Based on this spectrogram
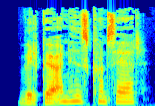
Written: velgørenhedskoncert

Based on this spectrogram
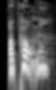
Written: ophovnet

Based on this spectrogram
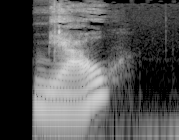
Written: mjav

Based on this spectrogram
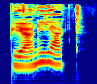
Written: bjørnejagt

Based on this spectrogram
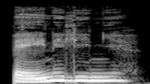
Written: banelinje

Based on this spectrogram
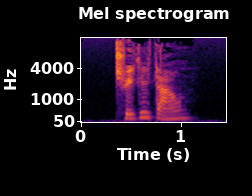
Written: trickle-down-

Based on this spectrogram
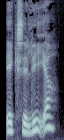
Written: excellere

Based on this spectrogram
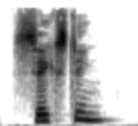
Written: sexting

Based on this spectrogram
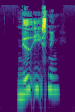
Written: nedisning

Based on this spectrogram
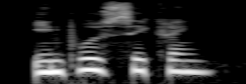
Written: indbrudssikring

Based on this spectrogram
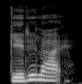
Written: gætteleg

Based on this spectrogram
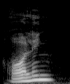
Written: rolling

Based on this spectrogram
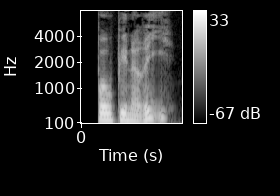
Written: bogbinderi

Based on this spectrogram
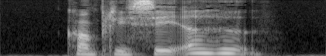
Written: komplicerthed

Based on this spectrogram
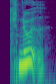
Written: Knud

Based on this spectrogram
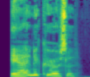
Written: ærindekørsel

